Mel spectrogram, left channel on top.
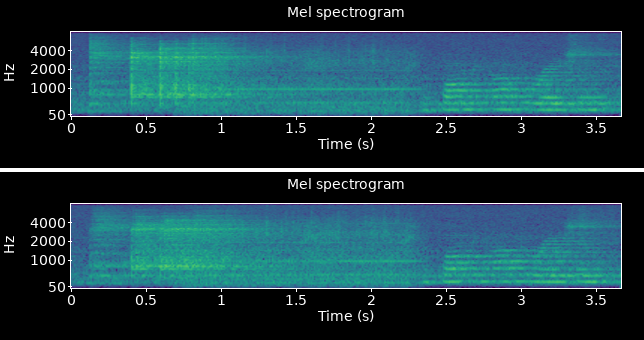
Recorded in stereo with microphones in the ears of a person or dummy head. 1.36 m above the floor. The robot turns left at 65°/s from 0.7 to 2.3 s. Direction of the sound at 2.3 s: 20° left (ahead or behind).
